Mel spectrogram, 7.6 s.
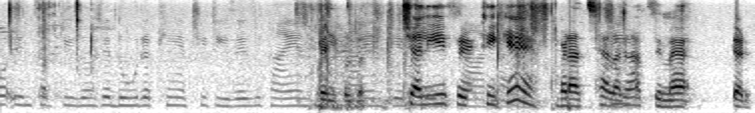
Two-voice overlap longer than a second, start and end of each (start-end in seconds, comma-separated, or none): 3.2-5.2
